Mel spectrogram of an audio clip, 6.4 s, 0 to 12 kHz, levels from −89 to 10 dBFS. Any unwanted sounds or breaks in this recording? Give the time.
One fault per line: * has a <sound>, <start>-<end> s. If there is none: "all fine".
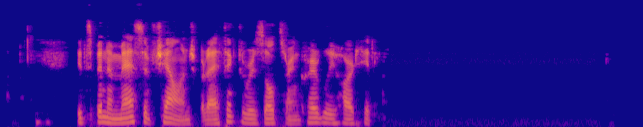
all fine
